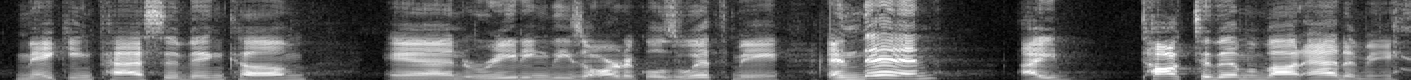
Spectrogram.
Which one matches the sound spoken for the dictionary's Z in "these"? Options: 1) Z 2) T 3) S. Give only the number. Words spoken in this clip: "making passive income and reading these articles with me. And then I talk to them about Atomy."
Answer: 1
